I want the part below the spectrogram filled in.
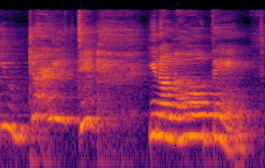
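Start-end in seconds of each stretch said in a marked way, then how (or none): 0.0-1.0 very high, furious screaming yell. Retelling throwing a toy at him: retelling a scream. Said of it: "I was screaming".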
